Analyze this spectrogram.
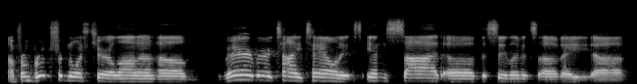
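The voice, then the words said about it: Very thick Southern accent. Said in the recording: “You do have a very thick Southern accent.”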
